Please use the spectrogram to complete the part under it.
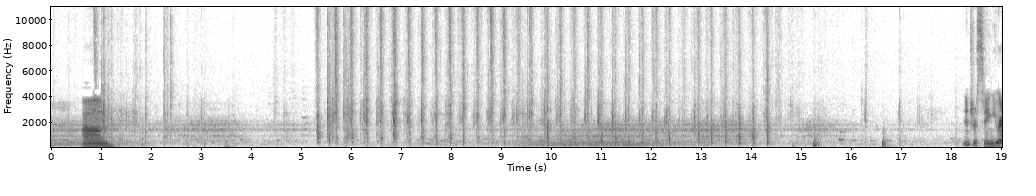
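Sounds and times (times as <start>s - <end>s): cards being shuffled: 5.3s - 10.0s.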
